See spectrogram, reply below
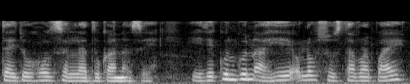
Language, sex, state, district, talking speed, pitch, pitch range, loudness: Nagamese, female, Nagaland, Dimapur, 190 wpm, 180 Hz, 160-195 Hz, -15 LUFS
